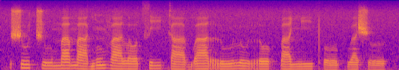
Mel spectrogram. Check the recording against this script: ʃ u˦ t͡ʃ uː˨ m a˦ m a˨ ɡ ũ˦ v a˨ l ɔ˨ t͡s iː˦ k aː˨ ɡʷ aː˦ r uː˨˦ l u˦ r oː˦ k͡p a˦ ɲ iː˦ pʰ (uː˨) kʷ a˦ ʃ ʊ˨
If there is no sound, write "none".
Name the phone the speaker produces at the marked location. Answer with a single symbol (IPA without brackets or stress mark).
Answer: oː˨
